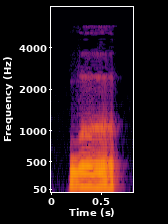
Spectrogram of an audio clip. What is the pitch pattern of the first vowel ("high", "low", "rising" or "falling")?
falling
